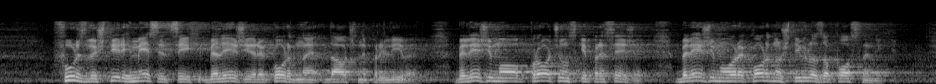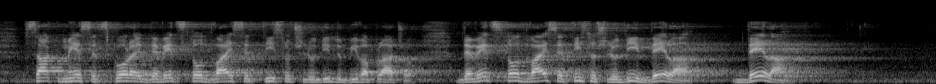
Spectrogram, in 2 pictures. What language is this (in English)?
Slovenian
